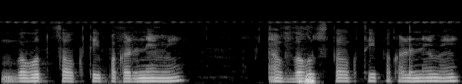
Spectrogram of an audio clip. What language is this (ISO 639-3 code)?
hin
